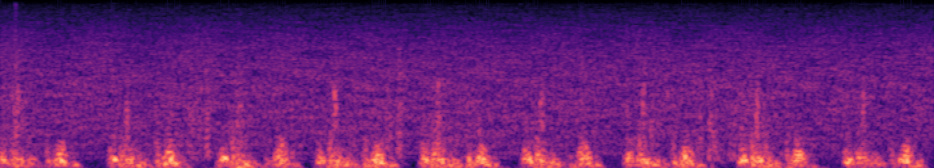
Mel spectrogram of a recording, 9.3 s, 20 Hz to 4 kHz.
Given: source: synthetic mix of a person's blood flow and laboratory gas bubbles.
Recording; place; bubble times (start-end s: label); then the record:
Doppler ultrasound of blood flow; precordium
0.10-0.27 s: bubbles
0.60-0.66 s: bubbles
1.11-1.17 s: bubbles
5.79-5.84 s: bubbles
6.25-6.29 s: bubbles
7.06-7.51 s: bubbles
From the record:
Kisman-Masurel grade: 121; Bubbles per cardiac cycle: 1 to 2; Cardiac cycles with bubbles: 10 to 50%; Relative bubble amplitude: barely perceptible (0.100 to 0.250); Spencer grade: 2 (many but less than half of the cardiac periods contain bubble signals, singularly or in groups); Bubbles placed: anywhere in the cardiac cycle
